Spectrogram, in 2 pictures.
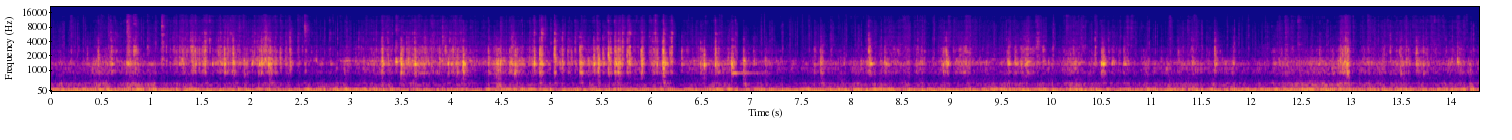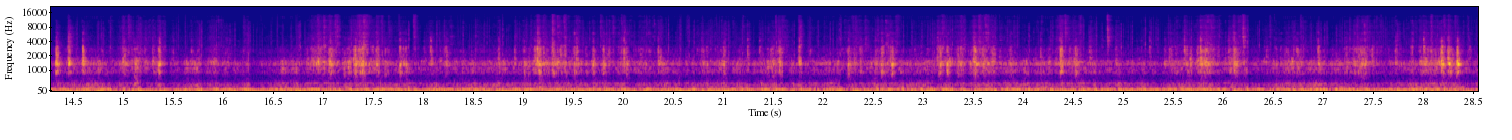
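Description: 1997 Hyundai Excel's SOHC four-cylinder engine running hard under load, heard from inside the rally car's cabin, with steady road noise and many short knocks and ticks scattered through it.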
